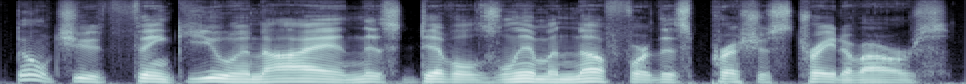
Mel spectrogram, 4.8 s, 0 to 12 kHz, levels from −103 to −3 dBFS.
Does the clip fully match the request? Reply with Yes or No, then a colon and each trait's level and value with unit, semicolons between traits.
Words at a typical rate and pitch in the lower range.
No: fast, 210 wpm; low, 105 Hz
